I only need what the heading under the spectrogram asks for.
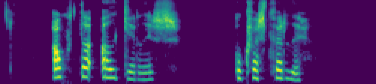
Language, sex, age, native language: Icelandic, female, 16, Icelandic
